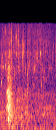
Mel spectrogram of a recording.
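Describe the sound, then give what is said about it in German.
Cold water is poured to soak a roof: a brief splash that peaks early, then settles into a steady, soft trickle for the rest of the second. No voices are heard. “Zunächst das Dach gut einweichen und zwar mit kaltem Wasser.”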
